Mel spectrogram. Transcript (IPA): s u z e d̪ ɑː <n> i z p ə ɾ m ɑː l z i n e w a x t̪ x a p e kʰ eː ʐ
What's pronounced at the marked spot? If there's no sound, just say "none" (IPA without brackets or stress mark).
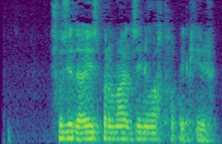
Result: none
